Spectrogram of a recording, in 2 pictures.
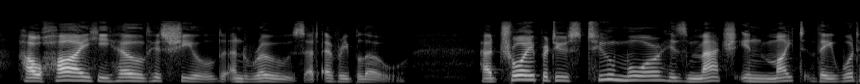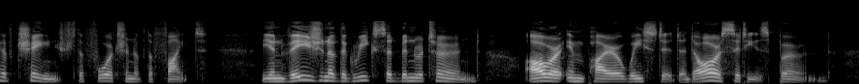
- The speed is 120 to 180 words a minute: Yes, average, 155 wpm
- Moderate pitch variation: Yes, average, 4.0 semitones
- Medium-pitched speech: Yes, medium, 150 Hz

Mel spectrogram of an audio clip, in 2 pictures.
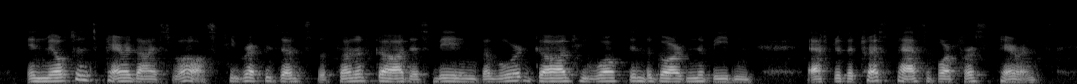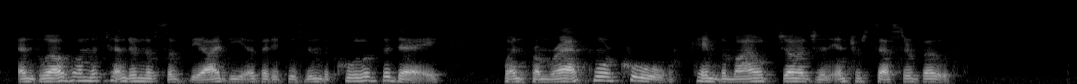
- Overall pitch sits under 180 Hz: Yes, medium, 140 Hz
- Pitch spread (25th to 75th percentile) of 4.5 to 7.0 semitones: No, average, 2.8 semitones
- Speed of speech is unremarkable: Yes, average, 160 wpm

